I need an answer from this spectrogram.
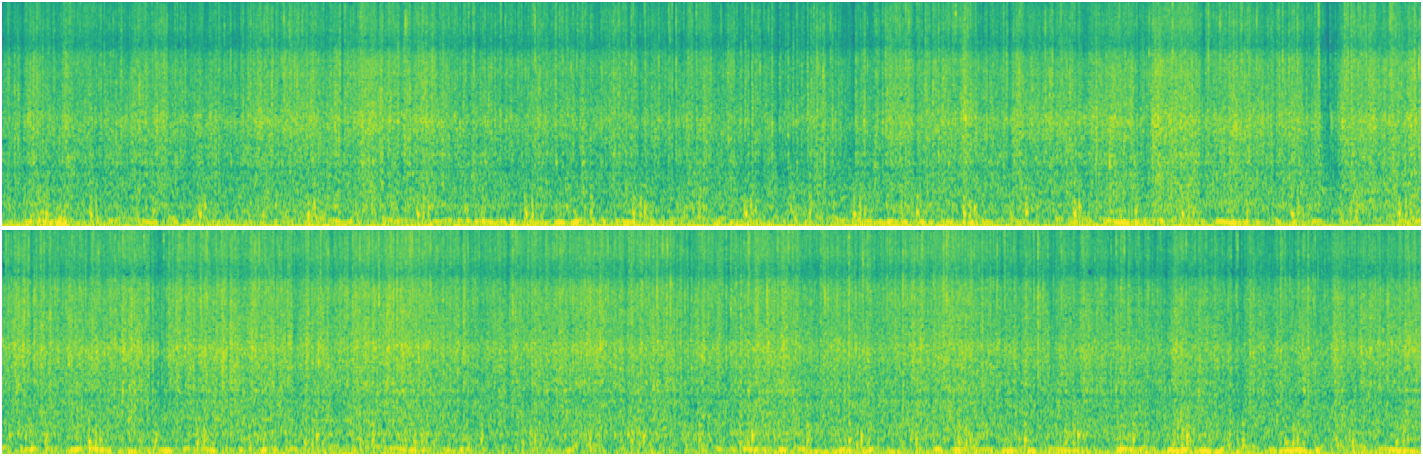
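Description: Steady rain falling on a moving car, a dense patter of drops over the low, continuous rumble of the engine and tyres.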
